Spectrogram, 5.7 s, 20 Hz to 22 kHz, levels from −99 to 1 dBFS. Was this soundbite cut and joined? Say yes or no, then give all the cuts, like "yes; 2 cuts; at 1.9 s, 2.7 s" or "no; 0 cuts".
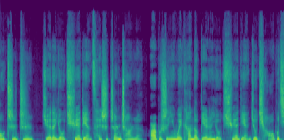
yes; 1 cut; at 2.9 s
